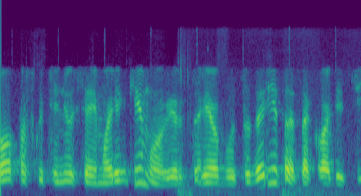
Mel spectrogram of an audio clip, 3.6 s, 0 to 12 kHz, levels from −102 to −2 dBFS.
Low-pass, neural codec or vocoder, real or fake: 7.2 kHz; none; real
